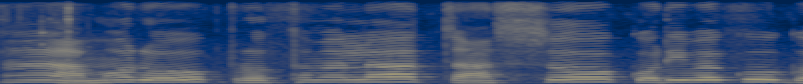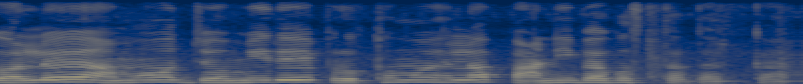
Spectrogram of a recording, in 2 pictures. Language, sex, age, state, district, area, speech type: Odia, female, 45-60, Odisha, Malkangiri, urban, spontaneous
